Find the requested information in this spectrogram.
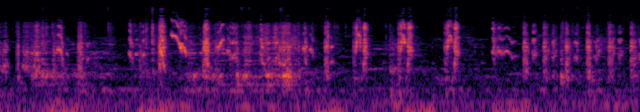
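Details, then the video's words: Aviary parrots chattering busily: rapid, irregular sharp chirps and squeaky notes packed closely together, roughly three a second, over low rumbling noise. "parrot bird new video"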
